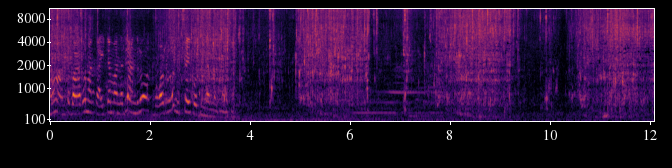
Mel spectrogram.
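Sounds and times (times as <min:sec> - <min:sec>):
liquid pouring and splashing into tub: 0:00.0 - 0:12.0.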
